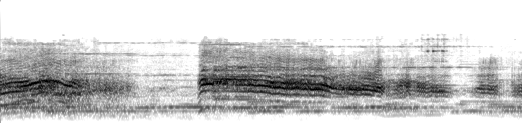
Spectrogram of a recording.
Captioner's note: werewolf groaning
